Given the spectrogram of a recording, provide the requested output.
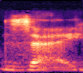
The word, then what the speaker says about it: ze: heard it differently so z e and xe are both zay that's how i've heard it brilliant thank you so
